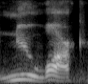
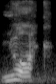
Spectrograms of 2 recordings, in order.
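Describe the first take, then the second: First: Newark said as spelled, New-ark in two clear parts. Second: Newark squeezed into one syllable, Nork; local Newark. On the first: Explaining how outsiders read Newark, spelled out. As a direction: read Newark off the sign, syllable by syllable. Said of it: "like you would say it if you were reading it". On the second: Correcting Stiggs on the local Newark, Nork. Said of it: "they say it Newark". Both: Shown as a demonstration.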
